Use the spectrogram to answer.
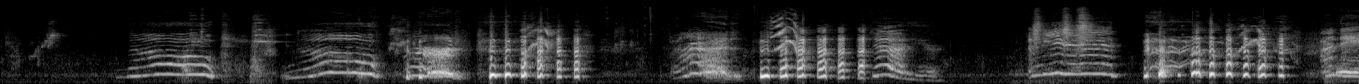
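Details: Pet male cockatiel begging indoors for cereal with a whiny call he developed himself, not a normal cockatiel sound: drawn-out nasal arching whines alternating with rapid stuttering pulsed bursts, given in bouts separated by short pauses.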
